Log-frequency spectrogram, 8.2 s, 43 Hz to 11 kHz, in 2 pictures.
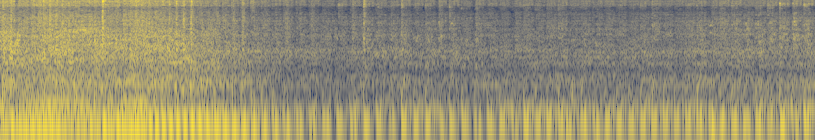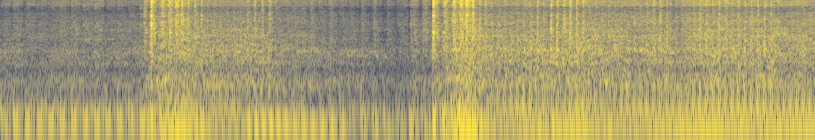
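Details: Meec SN210 snowblower small single-cylinder engine after cleaning parts and reassembly, previously sputtering and dying unloaded after starting on choke: chugs unevenly at low idle with surges, running rough.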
